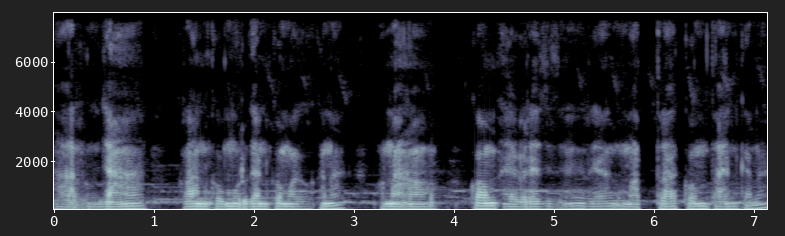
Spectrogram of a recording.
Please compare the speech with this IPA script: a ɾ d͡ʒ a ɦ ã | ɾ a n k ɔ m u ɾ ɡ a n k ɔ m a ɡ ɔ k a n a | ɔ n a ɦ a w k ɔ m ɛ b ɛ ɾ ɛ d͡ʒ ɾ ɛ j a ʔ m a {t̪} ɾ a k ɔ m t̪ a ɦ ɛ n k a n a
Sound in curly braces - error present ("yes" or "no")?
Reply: no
